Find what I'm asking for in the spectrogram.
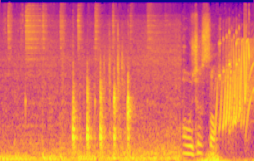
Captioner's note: knocks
